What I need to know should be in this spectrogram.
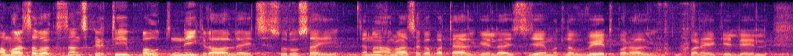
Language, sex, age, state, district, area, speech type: Maithili, male, 18-30, Bihar, Supaul, rural, spontaneous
